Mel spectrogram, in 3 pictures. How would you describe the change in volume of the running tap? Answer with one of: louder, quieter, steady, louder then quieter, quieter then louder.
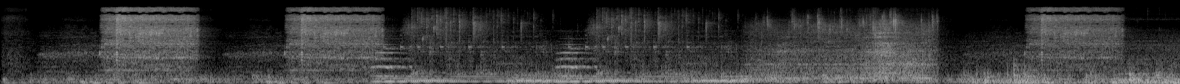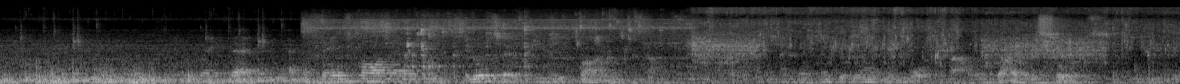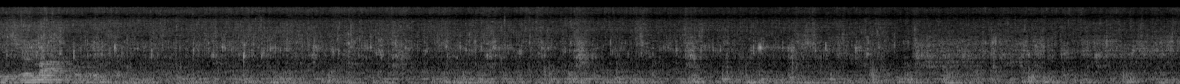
quieter.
